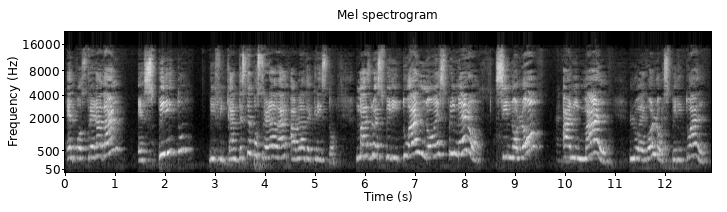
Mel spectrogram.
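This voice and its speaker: A woman pastor with a high voice preaches at an unhurried pace, drawing out key words as she reads and explains scripture. She is recorded from some distance in a roomy, echoing church. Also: animated. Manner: slow, deliberate reading that stretches key words, with asides to the congregation. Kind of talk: sermon, reading and explaining scripture. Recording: echoey church room, voice from a distance.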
